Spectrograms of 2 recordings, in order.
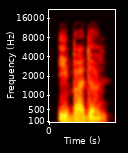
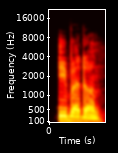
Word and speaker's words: Ibadan: do you how do you say it again ibadan ibadan yeah or your state yeah yeah so I'm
